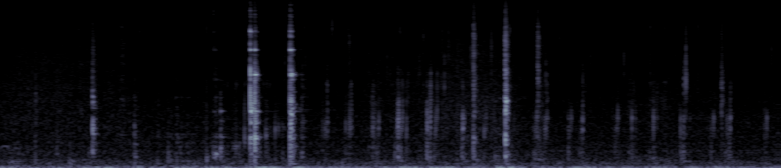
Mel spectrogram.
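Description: Glazed ceramic lid of a small donabe clay pot clinking and knocking against the pot as it is lifted off. There are two sharp clinks a little after three seconds in, two more around six seconds, and small ticks in between.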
